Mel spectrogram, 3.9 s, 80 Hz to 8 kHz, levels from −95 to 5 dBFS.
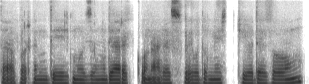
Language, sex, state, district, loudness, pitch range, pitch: Chakma, male, Tripura, Unakoti, -19 LUFS, 120-125 Hz, 125 Hz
